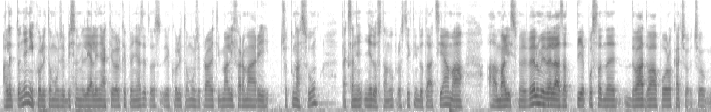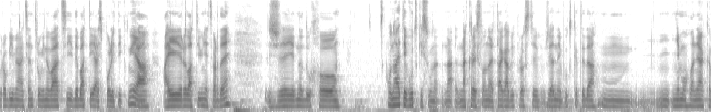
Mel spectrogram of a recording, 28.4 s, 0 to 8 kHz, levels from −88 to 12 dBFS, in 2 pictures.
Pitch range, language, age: 110-125 Hz, Slovak, 20-39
